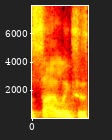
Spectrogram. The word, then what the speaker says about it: Xilinx: I was always confused with it, but Xilinx is definitely the correct way.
